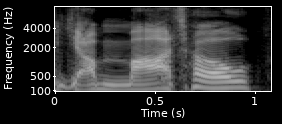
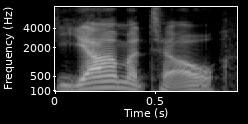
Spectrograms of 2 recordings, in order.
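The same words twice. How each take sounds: First: The name is said with an American pronunciation. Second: The name is said with its original pronunciation. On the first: The speaker calls it wrong. "which is not how it's pronounced" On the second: The speaker calls it right. "It's pronounced Yamato"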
